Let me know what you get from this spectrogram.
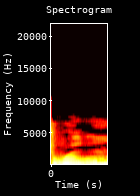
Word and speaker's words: rum: The pelel imperfect of the verb room, which looks like this, R-U-M, and is pronounced room, not rum.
